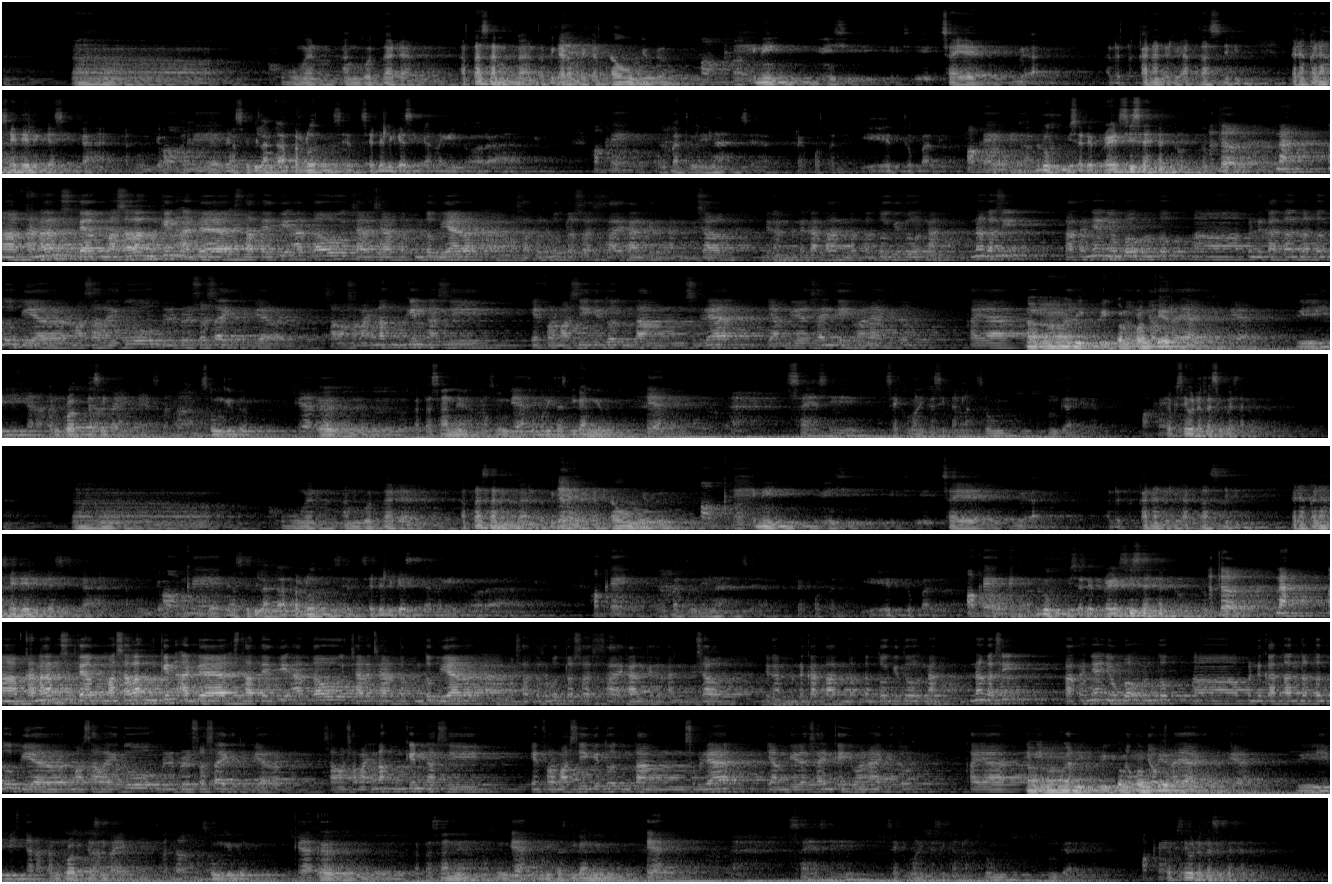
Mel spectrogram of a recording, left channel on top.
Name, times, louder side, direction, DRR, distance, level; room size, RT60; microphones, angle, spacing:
voice 1, 0.7-2.2 2.7-6.7 7.3-7.8 8.1-8.7 9.1-10.4 11.0-18.5 19.0-19.1 19.4-22.7 23.2-25.7 34.3-34.4 50.1-52.1 52.8-55.6 56.3-59.7 60.4-61.7 62.0-64.0 64.8-65.5, left 1 dB, 40° left, 2 dB, 2.1 m, -32 dB
voice 2, 7.0-7.5 14.9-15.5 19.2-19.5 19.8-20.1 22.9-23.4 25.4-35.9 36.2-36.7 37.2-42.6 43.1-44.6 45.1-47.2 47.5-49.0 49.5-50.7 51.1-51.8 52.1-52.3 53.0-53.1 53.4-54.3 54.9-55.0 56.1-56.4 58.2-58.4 59.6-59.8 64.7-64.8, right 2 dB, 35° right, 0 dB, 3.1 m, -31 dB
sound 1, 50.8-63.5, right 1 dB, 65° right, 6.5 m, -42 dB
25.5 x 17.0 x 6.4 m, 2.2 s
head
